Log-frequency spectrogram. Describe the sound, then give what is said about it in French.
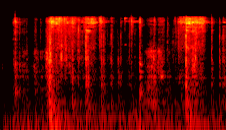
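Keys jingle and rattle as a shop door is double-locked, with two louder metallic clacks about two seconds apart amid the bright, tinkling clatter. No one speaks. “Papa a fermé la porte du magasin à double tour. Clac, clac.”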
